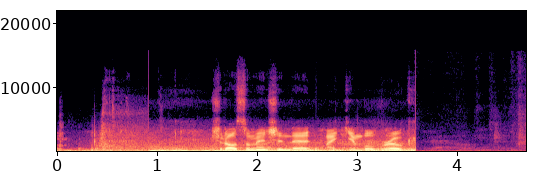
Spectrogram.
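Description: A man talks to the listener up close, with animation.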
